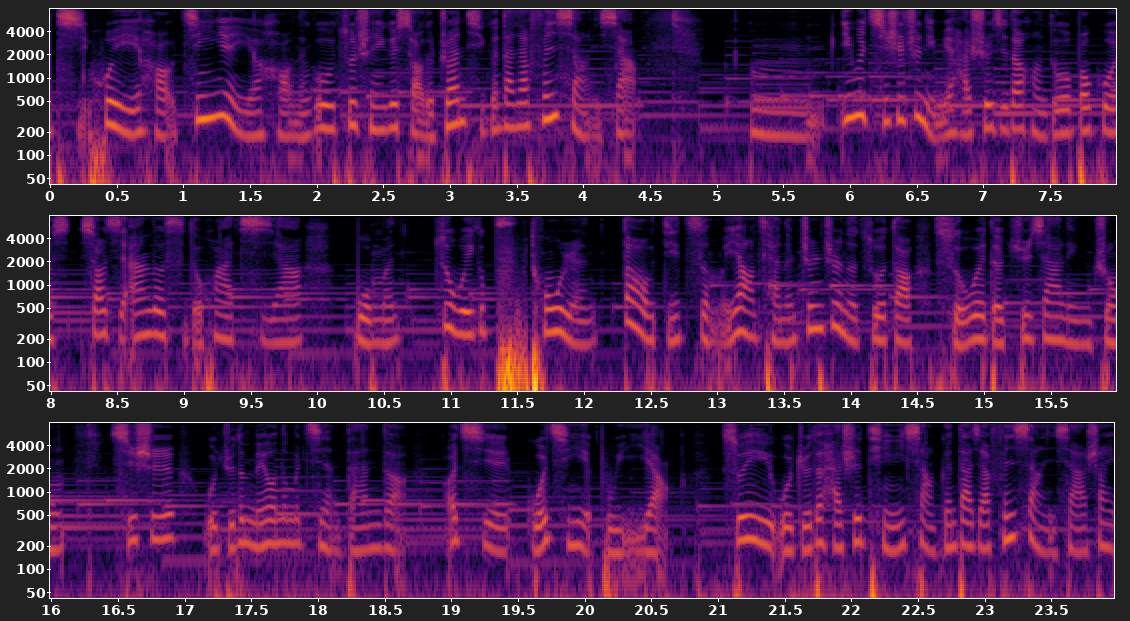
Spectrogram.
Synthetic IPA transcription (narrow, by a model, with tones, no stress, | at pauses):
t̪ʰḭ˨˩xwe˥˩ɪjɛ˧˥xɑ˨˩ʊt͡ɕi˥ŋjɛ˥˩njɛ˧˥xɑ˨˩ʊnɤ˧˥ŋko˥˧ʊt͡swɔ˥˩ʈ͡ʂʰɤ˧˥ŋi˧˥ɡə˧ɕjɑ˨˩ʊd̪ə˦ʈ͡ʂwa˥nt̪ʰi˨˩kə˥nt̪a˥˩t͡ɕja˥fə˥nɕjɑ˨˩ŋḭ˧˥ɕja̰˥˩ | n̩˥˩i˥nwe˥˩ɪt͡ɕʰi˧˥ʂɻ̩˧˥ʈ͡ʂɤ˥˩li˨˩mjɛ˥˩nxa˧˥ɪʂɤ˥˩t͡ɕi˧˥t̪ɑ˥˩ʊxə˨˩nt̪wɔ˥pɑ˥ʊkʰwɔ˥˩ɕjɑ˥ʊt͡ɕi˧˥ʔa˥nlɤ˥˩sɹ̩˥˩d̪ə̰˦xwa˥˩t̪ʰi˧˥a˩ | wʔɔ˨˩mə˦nt͡swɔ˥˩we˧˥ɪi˧˥ɡə˧pʰu˨˩t̪ʰʊ˥ŋɻə˧˥nt̪ɑ˥˩ʊt̪i˧˥t͡sə˨˩nmʔə̰˦jɑ˥˩ŋt͡sʰa˧˥ɪnɤ˧˥ŋʈ͡ʂə˥nʈ͡ʂɤ˥˩ŋd̪ə˩t͡swɔ˥˧t̪ɑ˥˩ʊswɔ˨˩we˥˩ɪd̪ə˩t͡ɕy˥˩t͡ɕja˥li˧˥ŋʈ͡ʂʊ˥ŋ | t͡ɕʰi˧˥ʂɻ̩˧˥wɔ˨˩t͡ɕɥɛ˧˥d̪ə˧me˧˥jo˨˩n˥˩mə˩t͡ɕjɛ˨˩nt̪a˥nd̪ə̰˨ | ə̰˞˧˥t͡ɕʰjɛ˨˩kwɔ˧˥t͡ɕʰi˧˥ŋjɛ˨˩pu˥˩ḭ˧˥jɑ̰˥˩ŋswɔ˧˥i˧˥wɔ˨˩t͡ɕɥɛ˧˥d̪ə˧xa˧˥ɪʂɻ̩˥˩t̪ʰi˨˩ŋi˧˥ɕjɑ˨˩ŋkə˥nt̪a˥˩t͡ɕja˥fə˥nɕjɑ˨˩ŋi˧˥ɕja˥˩ʂɑ˥˩˧ŋ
